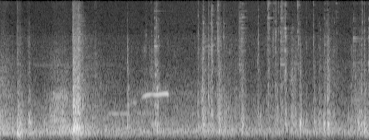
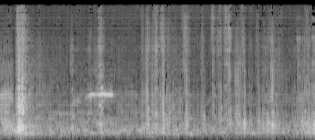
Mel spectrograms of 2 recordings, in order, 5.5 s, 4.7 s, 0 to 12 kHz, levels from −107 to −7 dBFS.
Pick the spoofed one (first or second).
second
